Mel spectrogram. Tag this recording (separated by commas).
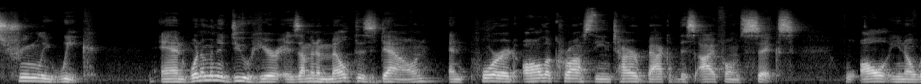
Speech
